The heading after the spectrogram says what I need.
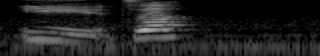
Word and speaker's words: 椅子: 凳子 stool, 凳子凳子 fourth tone, 凳凳凳子凳子 And then this is chair, 椅子椅子 Remember this is flat tone, 椅子 z z 椅子 And then this is Chachi.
